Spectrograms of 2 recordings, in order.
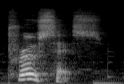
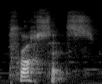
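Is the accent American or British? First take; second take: British; American. First: It is said with a British accent. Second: It is said with an American accent.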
